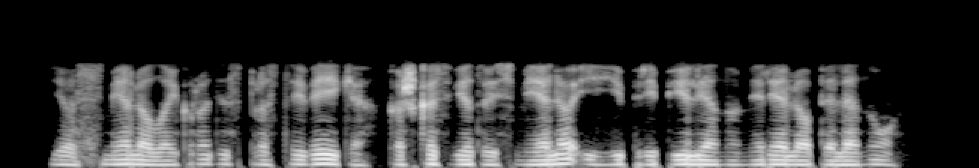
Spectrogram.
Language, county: Lithuanian, Alytus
